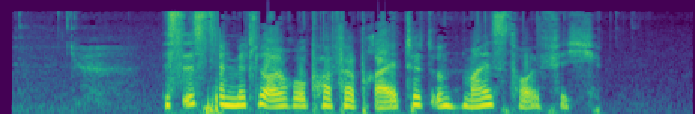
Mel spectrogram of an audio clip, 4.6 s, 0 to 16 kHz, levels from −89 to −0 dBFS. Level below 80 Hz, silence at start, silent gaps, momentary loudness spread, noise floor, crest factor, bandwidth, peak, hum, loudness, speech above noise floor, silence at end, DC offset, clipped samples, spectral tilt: -36 dBFS; 0.55 s; none; 13 LU; -56 dBFS; 14 dB; 11.5 kHz; 0 dBFS; none; -12 LUFS; 45 dB; 0.65 s; under 0.1%; under 0.1%; -5 dB/octave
